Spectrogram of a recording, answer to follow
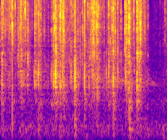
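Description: A clear plastic book bag crinkling and rustling as hands open its flap and handle the book inside, an irregular, scratchy plastic rustle.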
